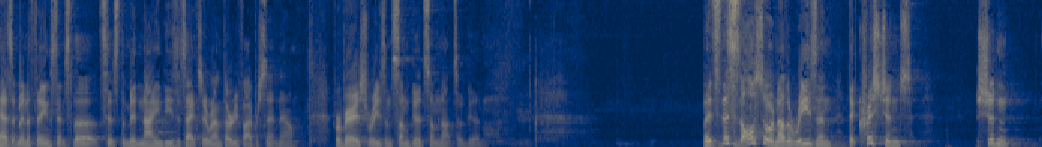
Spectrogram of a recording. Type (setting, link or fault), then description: setting, large echoing room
